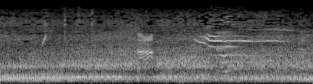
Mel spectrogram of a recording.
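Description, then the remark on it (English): A steady, loud roar of traffic on a busy highway in Ohio runs throughout, with a few high, short meows from a cat stranded in the middle of the highway, being rescued by a woman and a police trooper, rising above it and indistinct voices mixed in. “A woman and a police officer were able to save a cat stranded in the middle of a busy highway in Ohio.”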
